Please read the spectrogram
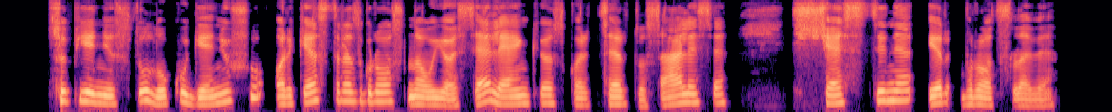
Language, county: Lithuanian, Šiauliai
